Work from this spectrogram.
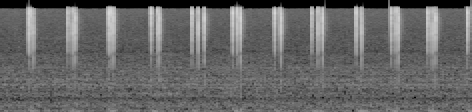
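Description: A solid polished carnelian stone point, held in the fingers, is tapped with long acrylic nails. Short, bright, clicky taps come at an uneven pace, often in quick pairs, and die away almost instantly over a faint steady hiss.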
